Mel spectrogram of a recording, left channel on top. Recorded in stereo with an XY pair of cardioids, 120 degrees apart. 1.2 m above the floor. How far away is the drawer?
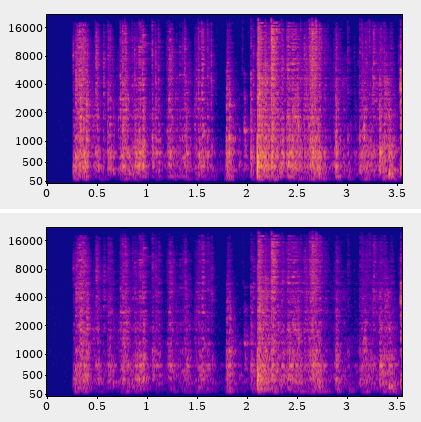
About 1.0 m.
